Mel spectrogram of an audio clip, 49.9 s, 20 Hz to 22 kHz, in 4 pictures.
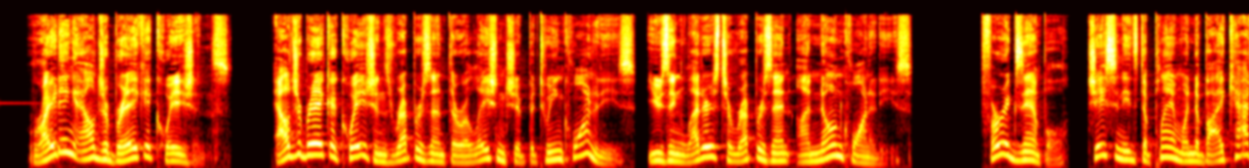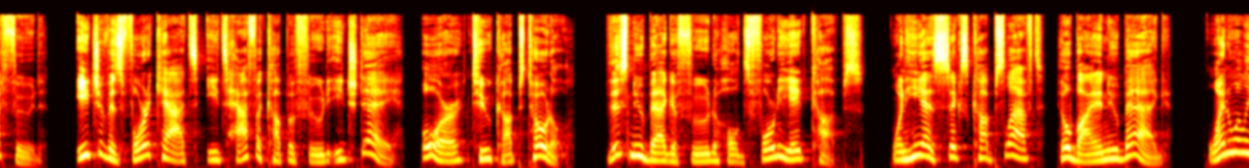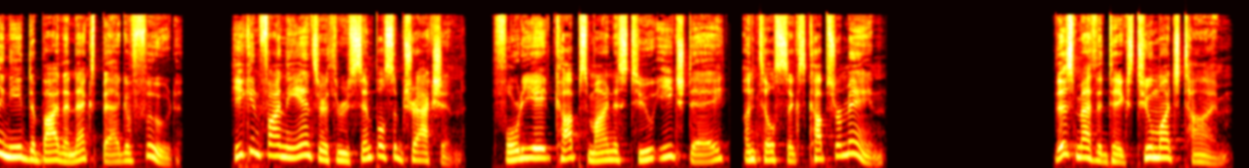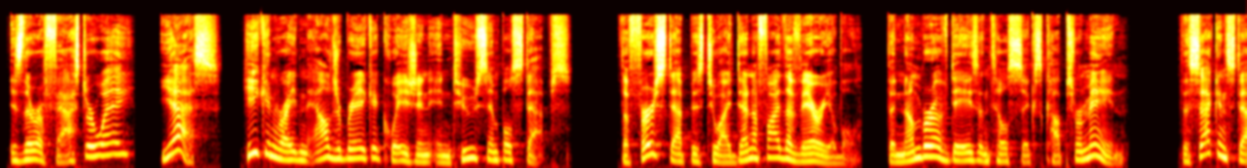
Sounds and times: Speech: 0.3s - 9.2s, 9.8s - 33.9s, 35.6s - 49.9s.

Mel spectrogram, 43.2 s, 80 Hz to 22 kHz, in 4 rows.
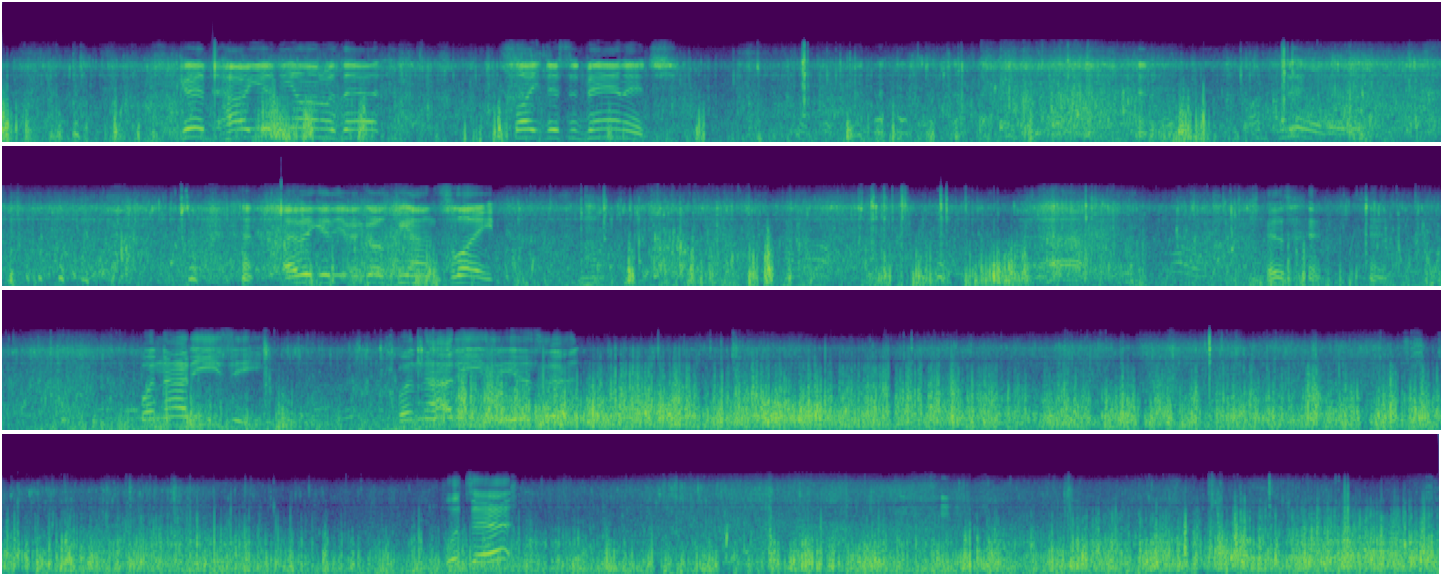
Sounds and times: Boat, Water vehicle: 0.0s - 43.1s.

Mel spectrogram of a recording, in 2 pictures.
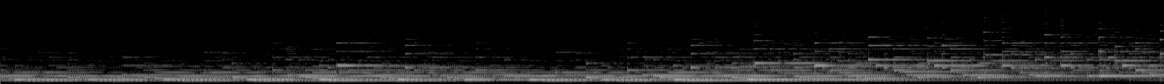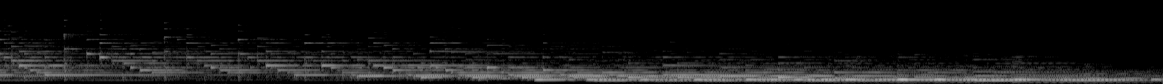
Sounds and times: Music: 0.0s - 23.2s.

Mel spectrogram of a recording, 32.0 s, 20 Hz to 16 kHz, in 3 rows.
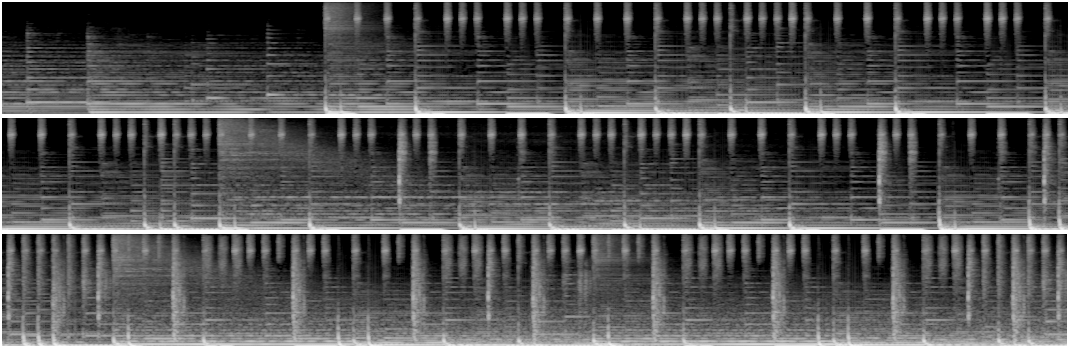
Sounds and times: Music: 0.0s - 31.9s.

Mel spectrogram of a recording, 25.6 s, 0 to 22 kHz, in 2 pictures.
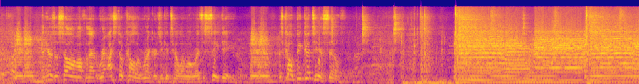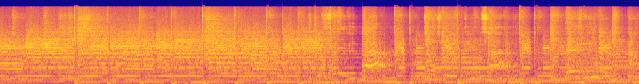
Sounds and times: Music: 0.0s - 1.1s, 4.9s - 5.6s, 7.2s - 25.5s
Speech: 0.0s - 4.8s, 5.6s - 7.4s.

